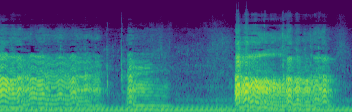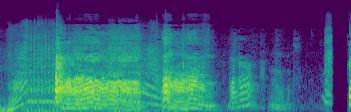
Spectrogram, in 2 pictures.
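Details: Husky dog vocalizing in a string of wavering, howl-like, talkative cries that rise and fall in pitch, delivered in several bursts with short pauses, ending in a few brief yips.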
